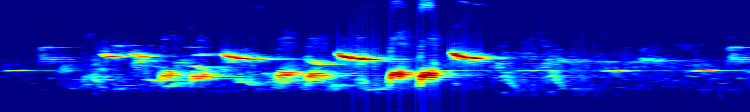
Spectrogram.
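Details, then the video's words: Great tit giving one of its varied calls: a quick, twittering jumble of high, thin chirps and short slurred whistles, building in loudness mid-sequence before fading to scattered soft notes. "Różne odgłosy sikorki bogatki."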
